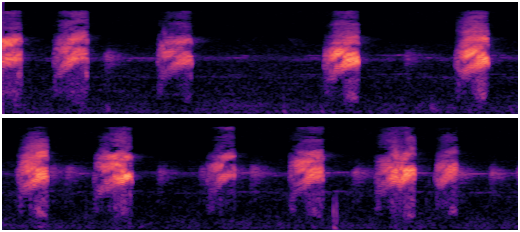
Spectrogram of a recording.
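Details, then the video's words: Bird distress call used as a lure for trapping: harsh, buzzy bursts repeated about every half second in uneven groups, with a faint steady tone underneath and no other clear sounds. "Tiếng chim tiểu mi đất kêu cứu"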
